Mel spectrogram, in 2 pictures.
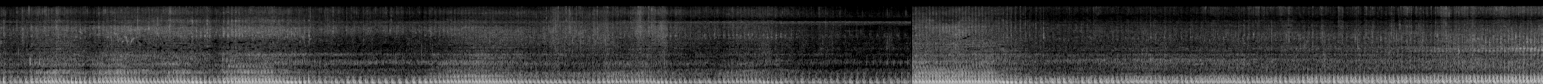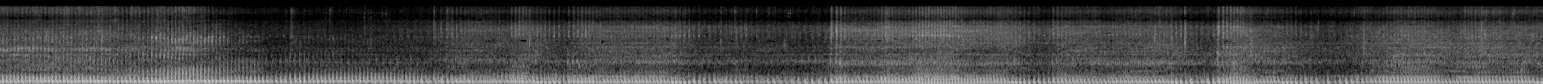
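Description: Small motorcycle engines running at low speed as they ride through deep, wet mud. About nine seconds in, the sound changes abruptly, then the engine noise continues louder and steady.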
